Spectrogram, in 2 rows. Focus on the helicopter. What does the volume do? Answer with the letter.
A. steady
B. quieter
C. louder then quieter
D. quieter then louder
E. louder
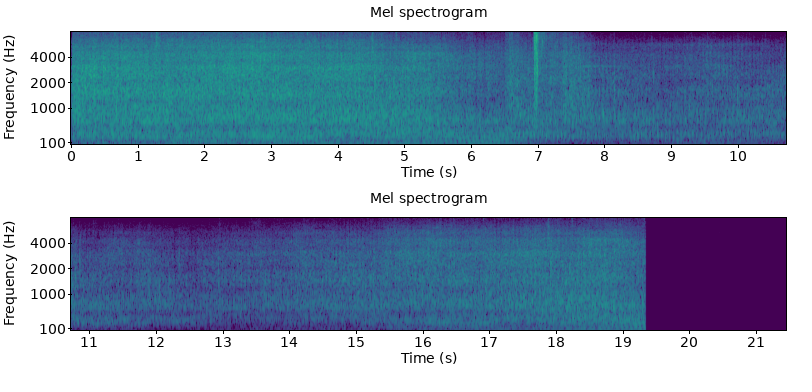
D.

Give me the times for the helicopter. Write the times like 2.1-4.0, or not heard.
0.0-19.4.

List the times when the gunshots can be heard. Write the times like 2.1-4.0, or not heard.
6.5-7.8.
